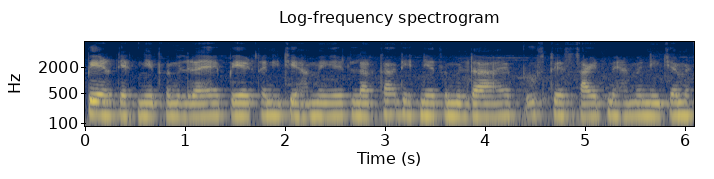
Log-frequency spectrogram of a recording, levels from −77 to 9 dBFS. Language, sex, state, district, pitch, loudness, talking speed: Hindi, male, Bihar, West Champaran, 150 Hz, -19 LUFS, 235 wpm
